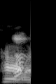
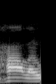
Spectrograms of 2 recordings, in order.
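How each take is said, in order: First: The word ends with an 'er' sound. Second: The word ends with an 'oh' sound. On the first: The speaker calls it right. "It's holler" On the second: The speaker calls it wrong. "I've heard people call it hollow. Well, that ain't how you say it"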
